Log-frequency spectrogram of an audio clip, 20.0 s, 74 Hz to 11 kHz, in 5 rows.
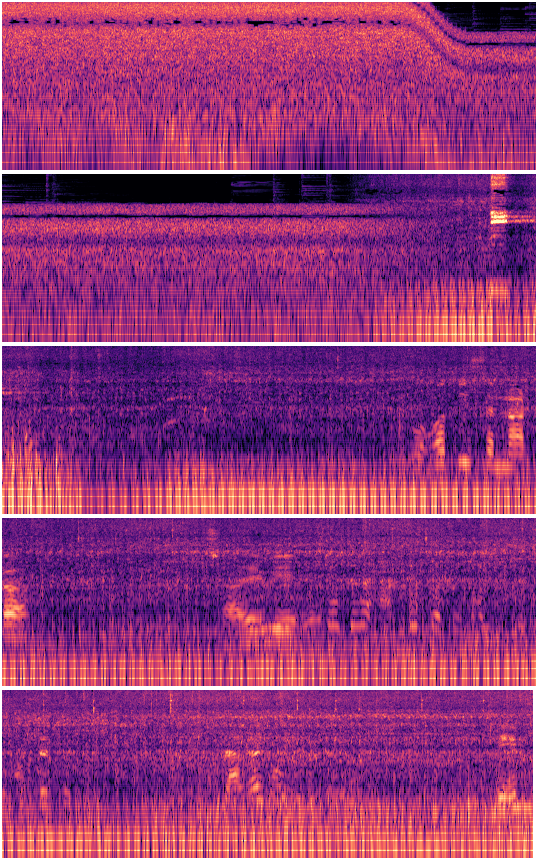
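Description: A waterfall's steady rushing for about three seconds, which then turns abruptly muffled. From about seven seconds in comes the low, steady running of a Royal Enfield Interceptor 650's parallel-twin engine as the motorcycle rides along a gravel track.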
